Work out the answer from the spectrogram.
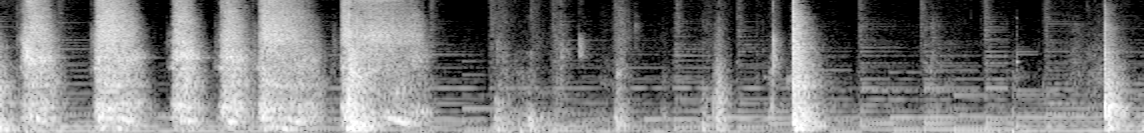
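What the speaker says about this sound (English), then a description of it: "Now to remove this bracket, we'll begin by removing the screw." Removing a screw from the spring retainer bracket of a Whirlpool washer produces a series of sharp metallic clacks and tool knocks. A rapid cluster comes first, then scattered single taps, close by with no talking.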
